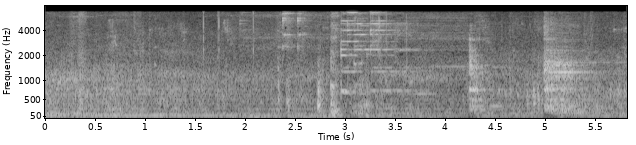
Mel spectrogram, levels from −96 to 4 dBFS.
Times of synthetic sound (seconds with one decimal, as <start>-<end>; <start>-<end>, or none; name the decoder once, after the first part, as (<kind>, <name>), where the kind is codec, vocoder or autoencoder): 3.5-4.3 (autoencoder, DAC-VAE)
